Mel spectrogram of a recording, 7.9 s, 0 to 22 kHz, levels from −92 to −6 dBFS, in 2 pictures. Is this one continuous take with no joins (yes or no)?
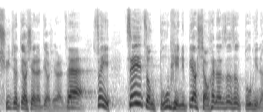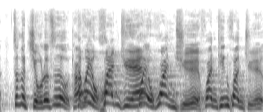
yes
